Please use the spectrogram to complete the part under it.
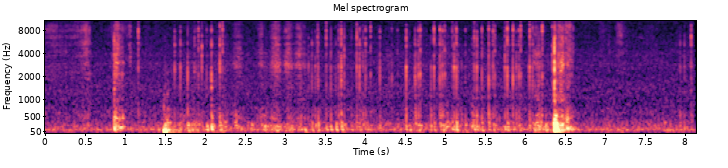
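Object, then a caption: Bar of soap. Long nails scratch and tap the flat faces and edges of a solid cream-white rectangular bar of soap held in the hands. Quiet, dry scratching and soft patter run throughout, with brief brighter scrapes. Sharper knocks stand out near the 1.5 and 6.4 second marks.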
